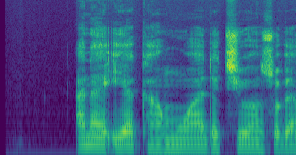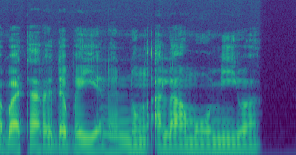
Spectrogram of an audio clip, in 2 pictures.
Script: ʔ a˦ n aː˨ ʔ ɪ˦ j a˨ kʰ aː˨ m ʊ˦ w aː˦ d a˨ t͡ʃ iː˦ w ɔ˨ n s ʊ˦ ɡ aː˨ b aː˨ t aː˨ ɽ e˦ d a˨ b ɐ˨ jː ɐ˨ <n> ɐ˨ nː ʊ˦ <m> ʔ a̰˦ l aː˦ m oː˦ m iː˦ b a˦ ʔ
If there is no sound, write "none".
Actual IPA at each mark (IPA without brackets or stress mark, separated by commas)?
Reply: n, ŋ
